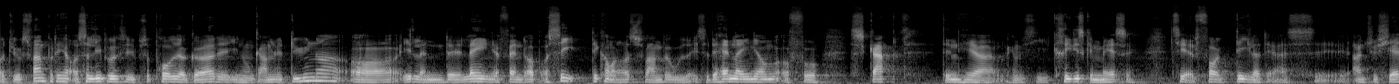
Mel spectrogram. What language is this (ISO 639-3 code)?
dan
